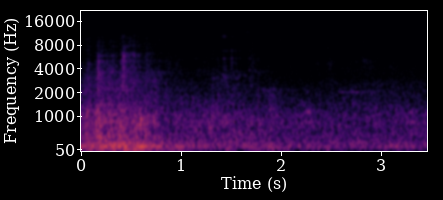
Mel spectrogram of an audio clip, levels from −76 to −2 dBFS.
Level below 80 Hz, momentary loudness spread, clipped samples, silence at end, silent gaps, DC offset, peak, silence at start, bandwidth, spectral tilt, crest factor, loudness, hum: -54 dBFS; 12 LU; under 0.1%; 0 s; none; under 0.1%; -22 dBFS; 0 s; 16.5 kHz; -5.5 dB/octave; 20 dB; -43 LUFS; none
